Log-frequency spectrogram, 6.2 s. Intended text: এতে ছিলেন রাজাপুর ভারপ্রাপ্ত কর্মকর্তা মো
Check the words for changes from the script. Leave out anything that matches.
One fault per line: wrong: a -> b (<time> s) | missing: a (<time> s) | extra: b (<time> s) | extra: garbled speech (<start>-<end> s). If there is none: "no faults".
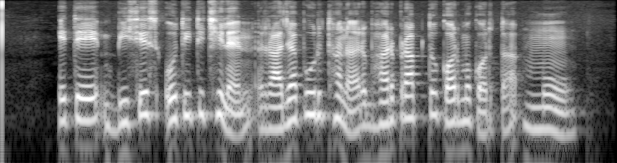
extra: বিশেষ অতিথি (1.2 s)
extra: থানার (3.3 s)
